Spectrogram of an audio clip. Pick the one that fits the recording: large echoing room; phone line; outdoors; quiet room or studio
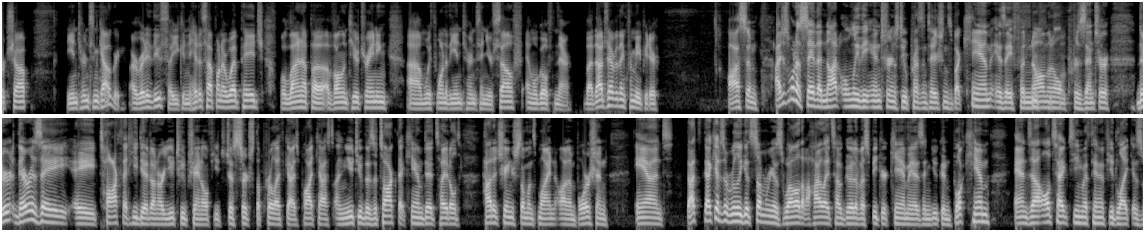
quiet room or studio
